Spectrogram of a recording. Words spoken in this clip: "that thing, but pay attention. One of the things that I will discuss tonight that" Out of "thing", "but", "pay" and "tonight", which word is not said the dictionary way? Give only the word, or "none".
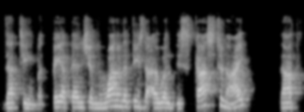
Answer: thing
